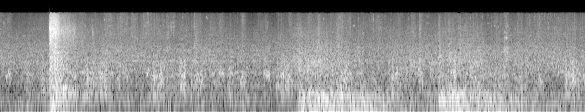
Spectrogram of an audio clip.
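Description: Heavy debris crashes and rumbles loudly.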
